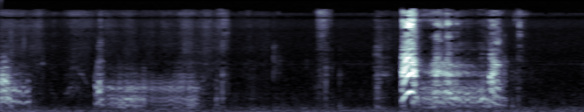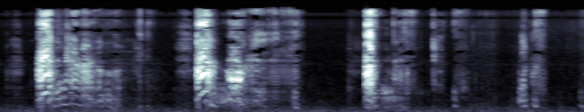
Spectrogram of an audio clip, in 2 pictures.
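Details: Khaleesi, a French Bulldog puppy in a goofy mood, lets out sharp, short barks and gruff growly bursts at irregular intervals, about five loud outbursts separated by quiet pauses.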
